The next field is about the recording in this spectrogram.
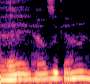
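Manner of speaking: dropped, seductive voice. Explaining a woman's voice cues when talking to you, imitating a lowered sultry voice. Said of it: "lowers the pitch of her voice to make her sound more sultry".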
